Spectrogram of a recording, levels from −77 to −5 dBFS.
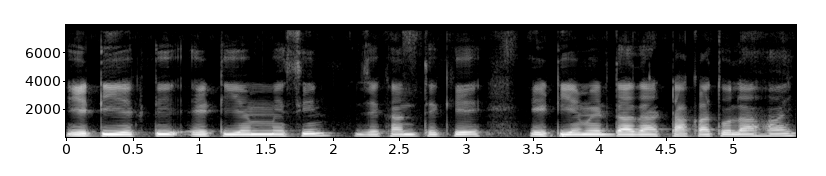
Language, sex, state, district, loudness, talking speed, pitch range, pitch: Bengali, male, West Bengal, Malda, -15 LUFS, 165 wpm, 120-125 Hz, 120 Hz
